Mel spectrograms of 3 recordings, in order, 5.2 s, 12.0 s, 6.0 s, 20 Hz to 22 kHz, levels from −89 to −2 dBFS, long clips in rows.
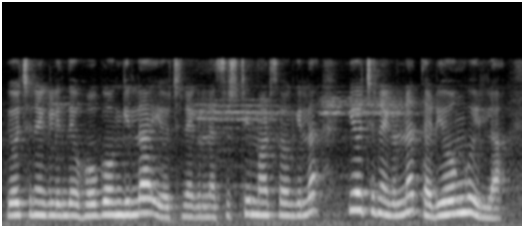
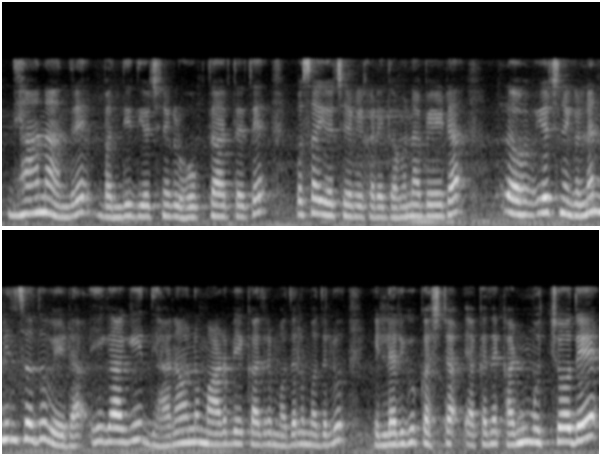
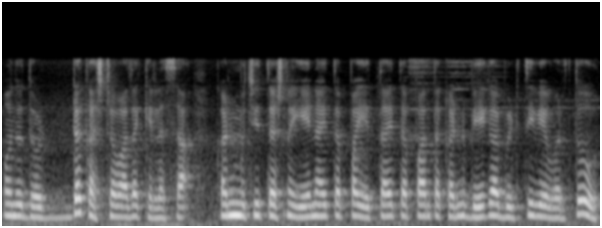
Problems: none marked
